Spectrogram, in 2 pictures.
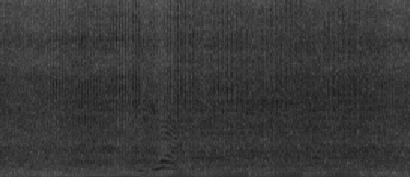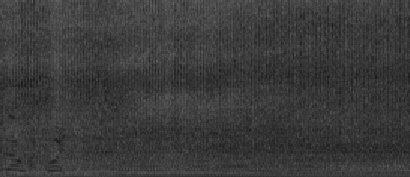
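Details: Scrap engine restarted after a tight spot, governor pulled: runs flat out with uneven surging pitch and rough clatter underneath; then boiling sizzling oil, owner thinks both rods broke, zero compression, nothing thrown externally.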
